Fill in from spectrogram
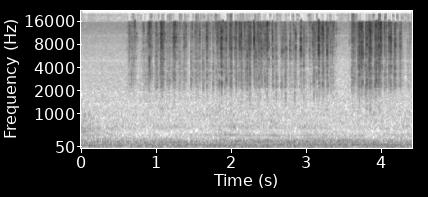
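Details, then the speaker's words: Old Mercedes headlight switch removed, turned by hand: dry loose rattling and scattered clicks as the crumbled internal plastic moves; switch broken, needs replacement. "the plastic inside here that turns the switch usually crumples inside and this one kind of tricky it's kind of sticky a little bit but listen"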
